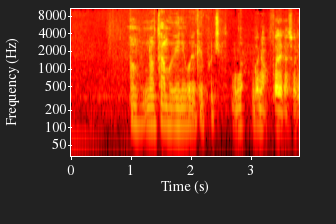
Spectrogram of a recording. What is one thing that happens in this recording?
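A young man speaks quietly up close.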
